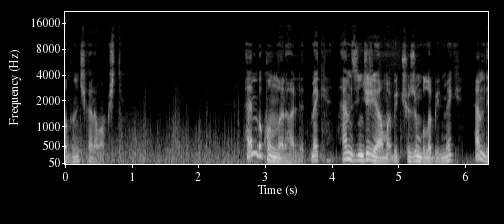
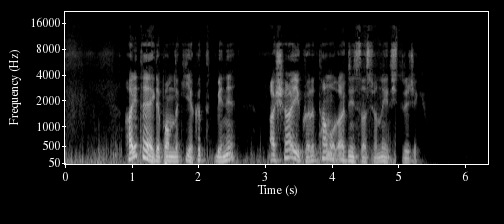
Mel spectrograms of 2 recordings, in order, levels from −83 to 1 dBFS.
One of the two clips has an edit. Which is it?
second; 2 cuts; at 1.3 s, 4.2 s

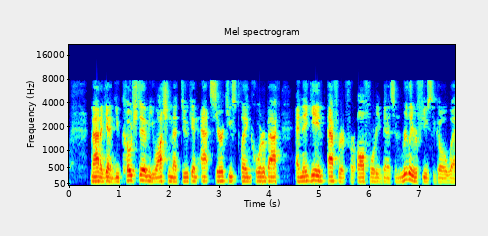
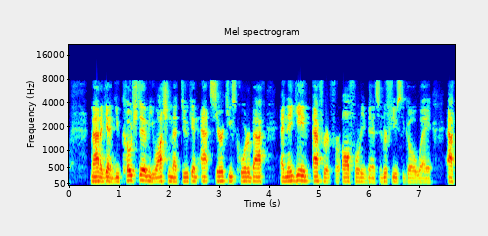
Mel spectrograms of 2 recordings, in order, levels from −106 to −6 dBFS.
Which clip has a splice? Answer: second; 2 cuts; at 3.3 s, 6.3 s

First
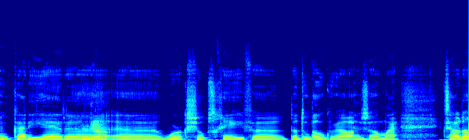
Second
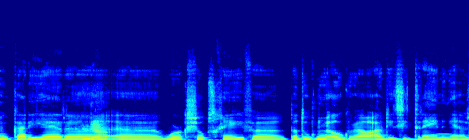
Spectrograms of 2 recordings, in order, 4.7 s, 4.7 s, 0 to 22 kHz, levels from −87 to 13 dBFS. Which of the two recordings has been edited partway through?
first; 2 cuts; at 3.1 s, 3.5 s

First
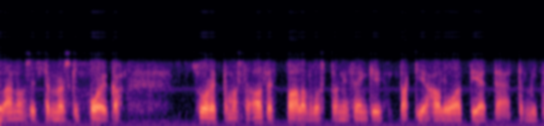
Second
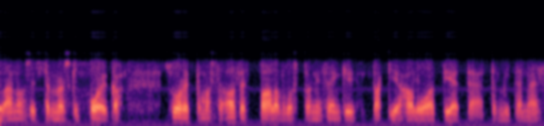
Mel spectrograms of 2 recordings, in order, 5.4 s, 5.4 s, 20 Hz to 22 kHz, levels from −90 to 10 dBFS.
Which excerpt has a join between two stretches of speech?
second; 1 cut; at 1.6 s

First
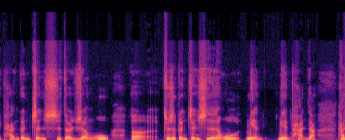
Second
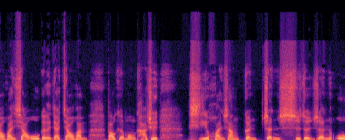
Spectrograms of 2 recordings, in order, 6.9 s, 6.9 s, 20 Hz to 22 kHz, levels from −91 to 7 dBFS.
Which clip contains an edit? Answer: first; 2 cuts; at 3.2 s, 4.8 s

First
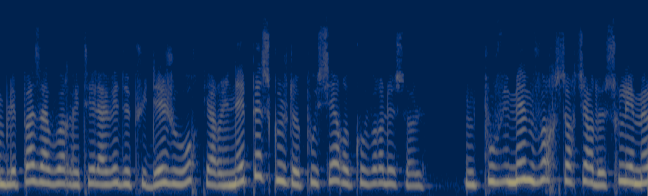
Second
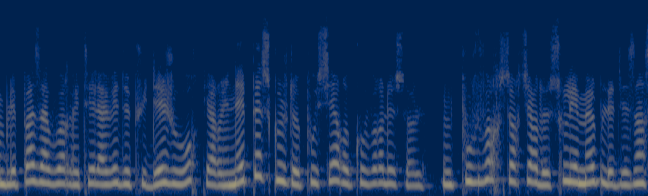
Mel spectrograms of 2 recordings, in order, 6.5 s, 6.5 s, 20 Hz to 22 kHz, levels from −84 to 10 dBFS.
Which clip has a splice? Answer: second; 2 cuts; at 4.3 s, 4.8 s

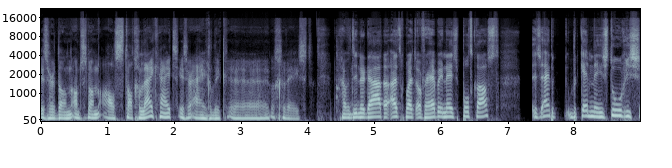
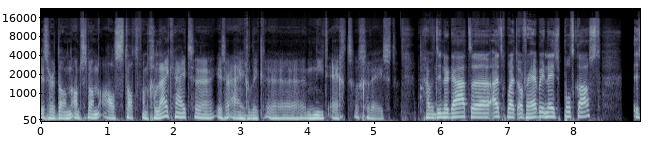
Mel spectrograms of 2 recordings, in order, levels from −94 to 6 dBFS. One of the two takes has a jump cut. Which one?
first; 5 cuts; at 1.4 s, 2.0 s, 3.4 s, 5.1 s, 7.6 s

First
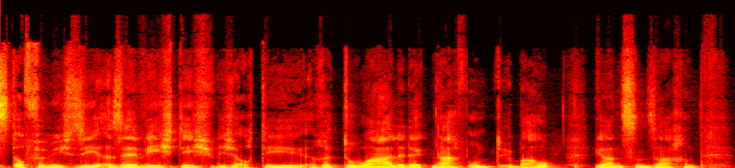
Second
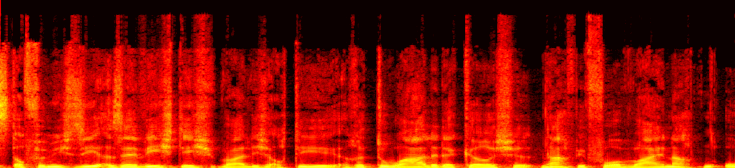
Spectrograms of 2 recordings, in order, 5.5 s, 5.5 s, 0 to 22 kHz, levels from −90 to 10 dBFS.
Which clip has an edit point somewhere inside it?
first; 4 cuts; at 1.6 s, 3.2 s, 3.5 s, 4.5 s

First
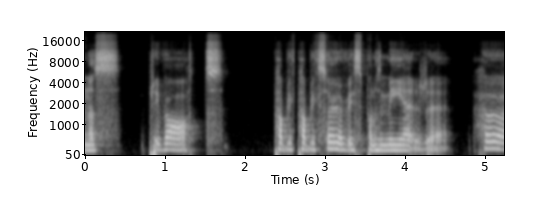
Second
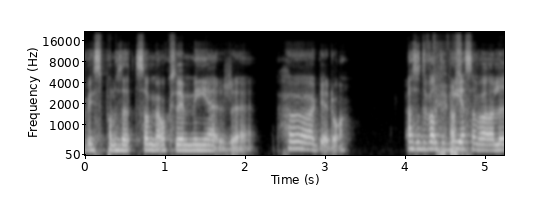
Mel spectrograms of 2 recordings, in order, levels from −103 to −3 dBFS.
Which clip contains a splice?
first; 2 cuts; at 2.6 s, 3.7 s

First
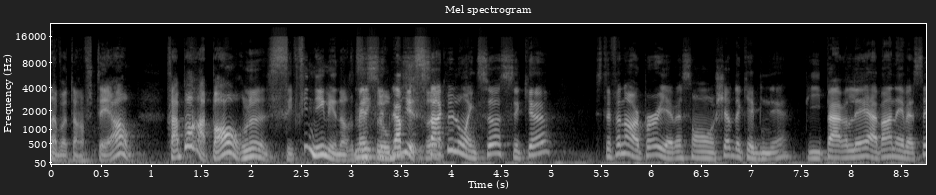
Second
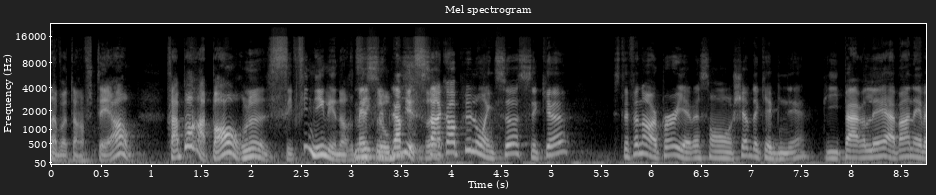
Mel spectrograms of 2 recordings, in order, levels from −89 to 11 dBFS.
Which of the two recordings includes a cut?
first; 1 cut; at 3.9 s

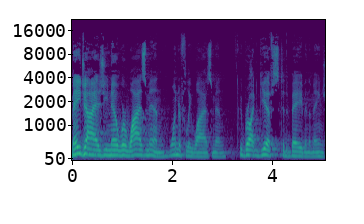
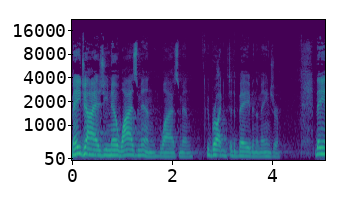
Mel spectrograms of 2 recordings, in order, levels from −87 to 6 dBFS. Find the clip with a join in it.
second; 3 cuts; at 0.9 s, 1.7 s, 3.1 s

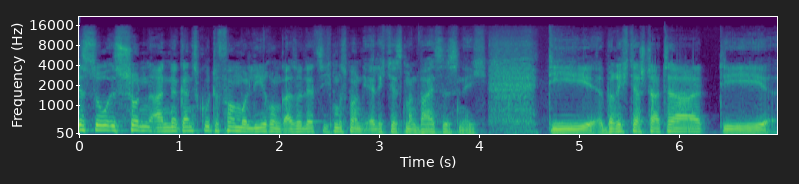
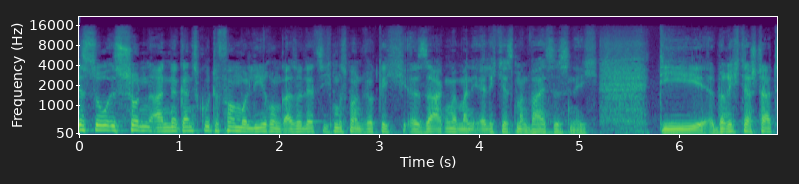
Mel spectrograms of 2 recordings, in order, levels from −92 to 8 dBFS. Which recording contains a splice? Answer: first; 1 cut; at 2.8 s

